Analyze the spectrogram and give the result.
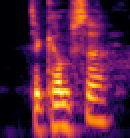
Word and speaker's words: Tecumseh: Tecumseh. – Tecumseh.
